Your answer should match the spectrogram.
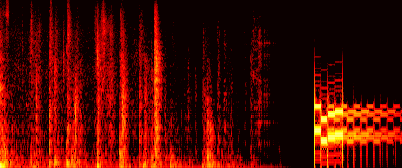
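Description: A phone call is being dialed: a quick run of short, loud touch-tone beeps at shifting pitches, then a steady electronic tone. Before that come soft clattering handling noises and a brief silence.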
